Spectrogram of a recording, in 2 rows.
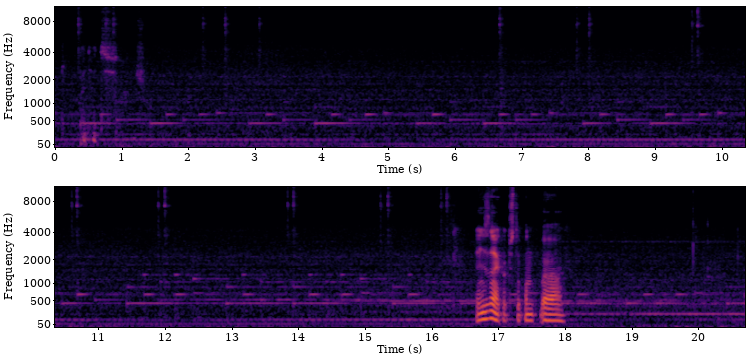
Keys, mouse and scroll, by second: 0.7 right click, 1.0 scroll down 1, 2.1 right click, 3.0-7.1 right drag, 7.1-7.6 scroll up 2, 7.6 scroll down 1, 7.8 right click, 8.1 scroll up 1, 9.5 click, 9.7 scroll down 1, 9.9-10.5 scroll up 1, 10.5 click, 10.8 scroll down 1, 11.0 scroll up 1, 12.1-12.4 scroll down 1, 12.4 scroll up 1, 13.8 click, 14.0 scroll down 1, 14.2 scroll up 1, 15.2 click.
